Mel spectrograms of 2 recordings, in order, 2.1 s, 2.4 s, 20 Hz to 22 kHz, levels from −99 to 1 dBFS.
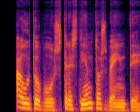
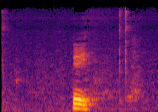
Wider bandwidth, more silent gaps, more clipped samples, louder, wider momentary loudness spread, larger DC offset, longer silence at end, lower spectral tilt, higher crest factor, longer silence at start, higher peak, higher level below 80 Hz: first, over 20 kHz vs 16.5 kHz; neither; neither; second, -19 LUFS vs -16 LUFS; second, 4 LU vs 23 LU; neither; second, 0 s vs 1 s; second, -5 dB/octave vs -7 dB/octave; about the same, 16 dB vs 20 dB; second, 0.25 s vs 1.1 s; about the same, -2 dBFS vs -2 dBFS; about the same, -58 dBFS vs -60 dBFS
